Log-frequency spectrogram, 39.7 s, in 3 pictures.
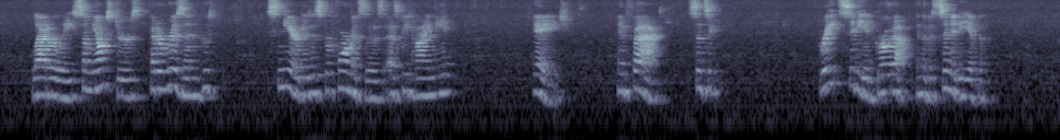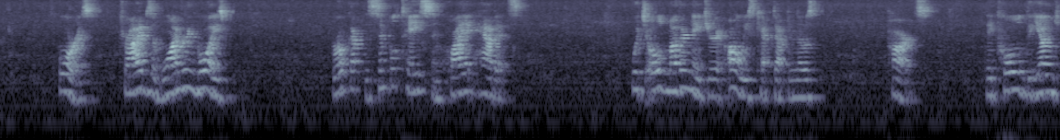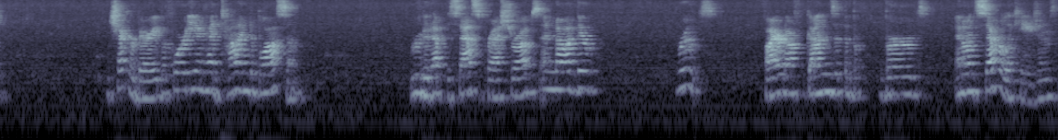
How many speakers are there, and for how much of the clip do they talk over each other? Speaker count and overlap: one, no overlap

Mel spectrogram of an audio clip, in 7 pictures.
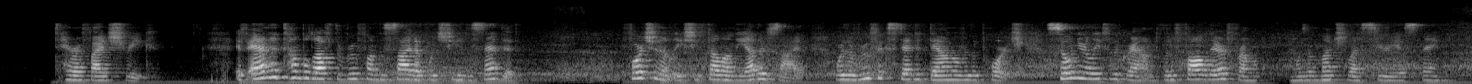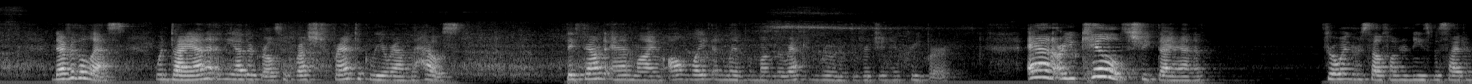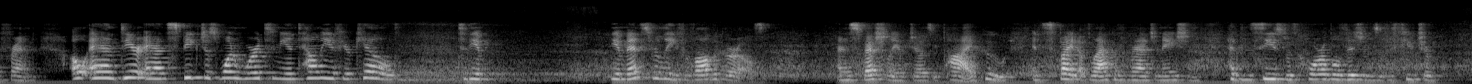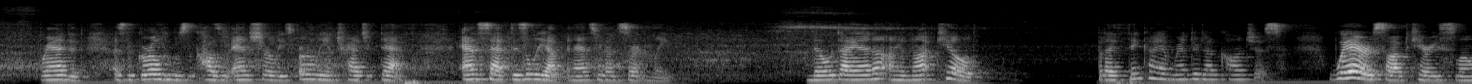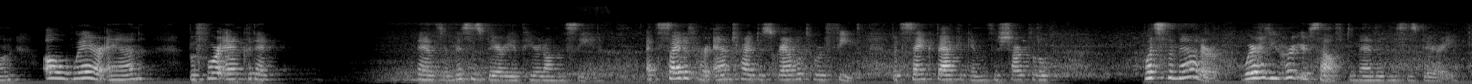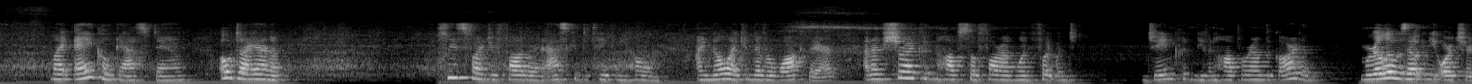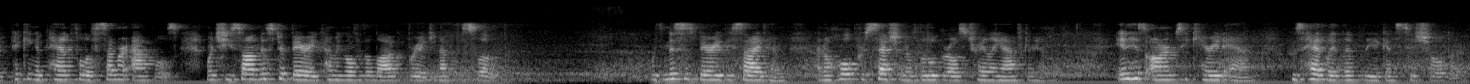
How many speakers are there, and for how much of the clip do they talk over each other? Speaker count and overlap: one, no overlap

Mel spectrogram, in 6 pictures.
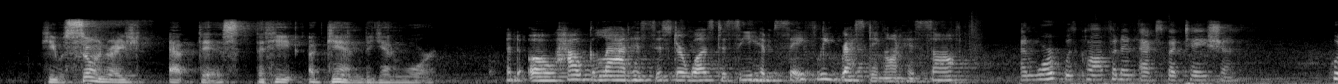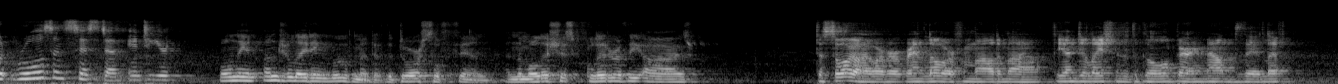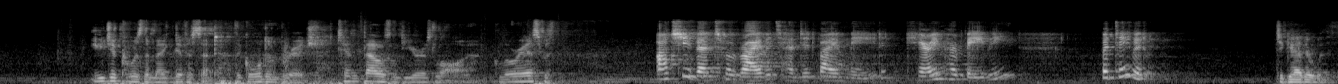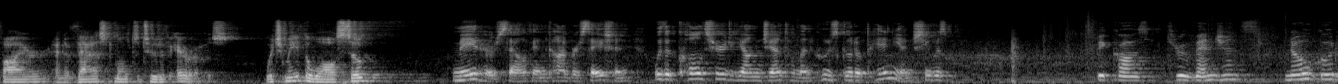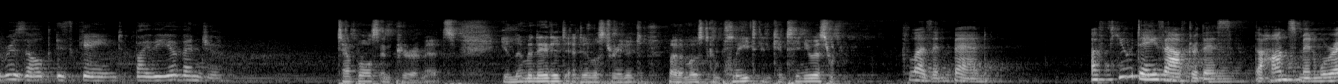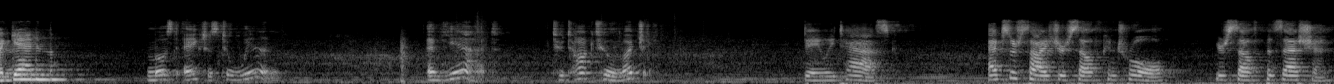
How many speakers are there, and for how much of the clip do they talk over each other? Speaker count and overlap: ten, no overlap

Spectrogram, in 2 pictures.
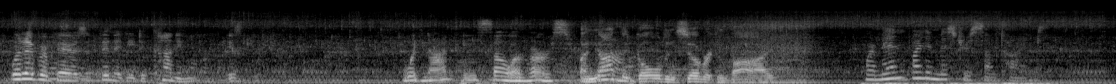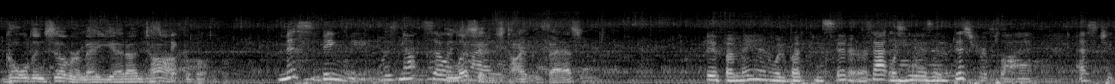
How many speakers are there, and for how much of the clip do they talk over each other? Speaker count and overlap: four, about 13%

